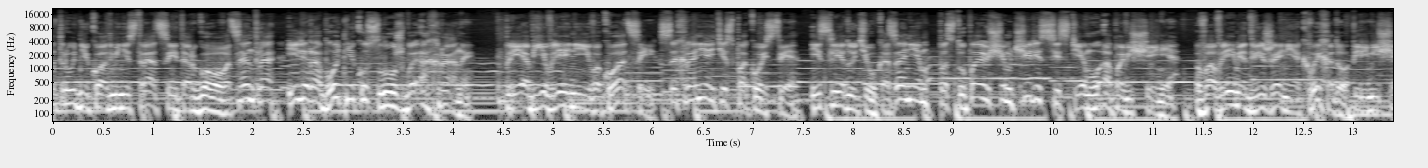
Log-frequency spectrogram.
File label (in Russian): Ролик о пожарной безопасности лифт эскалатор мужской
